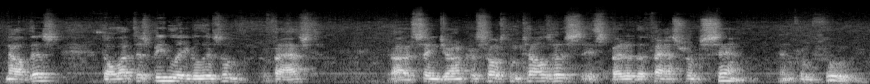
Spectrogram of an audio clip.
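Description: A man, an Orthodox bishop, giving a conversational sermon in a church, plain and unhurried, often pausing with filler sounds and restarting his sentences. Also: medium pitch, darkish tone. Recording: echoey church, distant mic, faint background noise.

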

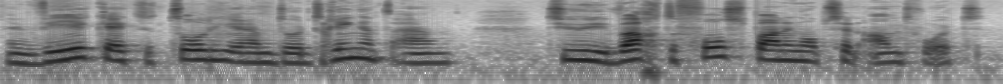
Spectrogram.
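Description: A woman reading a children's book aloud in a calm, steady storytelling voice. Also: on the low side, moderate pace. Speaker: storybook reader.

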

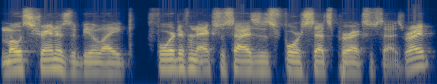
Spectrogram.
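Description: Young man, somewhat low voice, casual co-host, loose filler-heavy chat, desk mic at home. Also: moderate pace. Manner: relaxed, chatty, many fillers. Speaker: podcast co-host. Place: home room, indoors. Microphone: desk microphone.

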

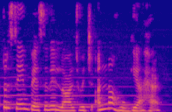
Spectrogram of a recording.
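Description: Female storyteller, highish voice, storybook reading, faint music underneath. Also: lively intonation, moderate pace. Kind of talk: storybook narration.

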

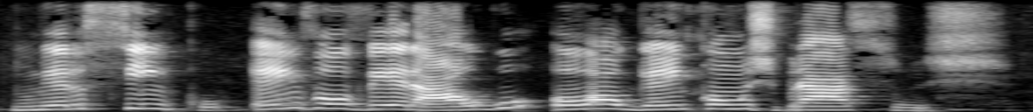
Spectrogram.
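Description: A woman teaches a primary school class in a high-pitched, slightly bright voice, speaking slowly. She is patient, explaining each point step by step and checking in often with her pupils with frequent "tá?" and "né?".

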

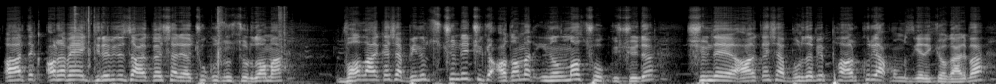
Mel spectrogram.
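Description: Fast, excitable man doing gameplay commentary. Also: high-pitched, faint music behind. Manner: excitable, talks to viewers constantly, slangy. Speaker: gaming channel host.

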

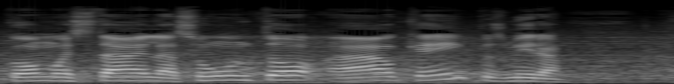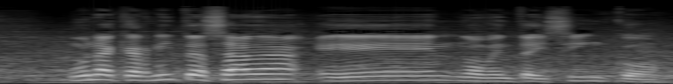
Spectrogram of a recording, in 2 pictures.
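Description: A man's voice: high-pitched, a little slow, crowd noise. A man with a Mexican accent casually reviewing a restaurant meal, repeating phrases and laughing often, filmed on a phone at a table near a road. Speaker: food vlogger.

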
